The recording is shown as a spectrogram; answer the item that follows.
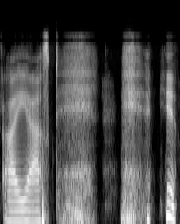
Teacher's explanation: you don't have to say the h i asked him just get rid of the air flow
